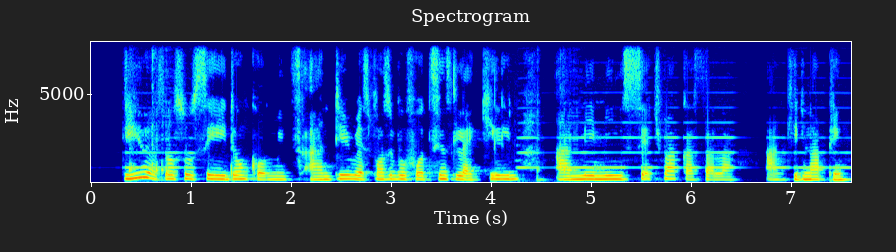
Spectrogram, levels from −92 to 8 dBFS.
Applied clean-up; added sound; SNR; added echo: neural mask model RNNoise.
